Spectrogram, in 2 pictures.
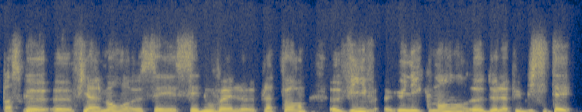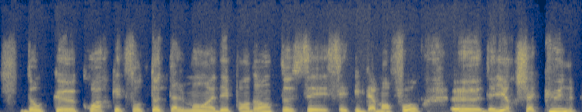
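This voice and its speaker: A man's voice: mid-range voice, very animated, moderate pace, a little mellow, no room sound. A man speaking as a guest in a radio debate, searching for names and filling gaps with fillers, heard through dull, dry, lo-fi sound.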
